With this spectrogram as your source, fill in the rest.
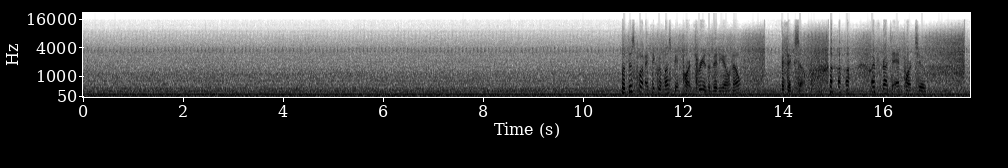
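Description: A helicopter engine and rotor drone steadily throughout.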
